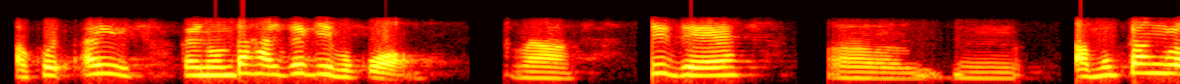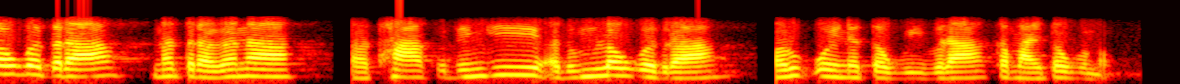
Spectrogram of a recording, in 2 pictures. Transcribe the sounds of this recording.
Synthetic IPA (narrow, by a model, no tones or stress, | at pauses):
ɐkʰojɐj | kɐjnomtaɦajzɐɡibuko | kize | ɐmuk̚taŋlawɡɐdɾanɐtɾaɡɐnɐ | tʰakʰudiŋɡiɐ̰dumlawɡɐd̪ɾa | mɐɾuk̚ojnɐtɐwbibɐɾakɐmajtawbɐno̰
